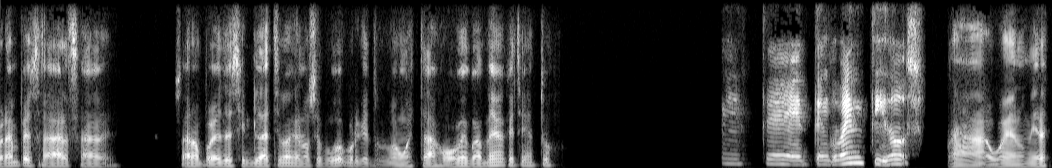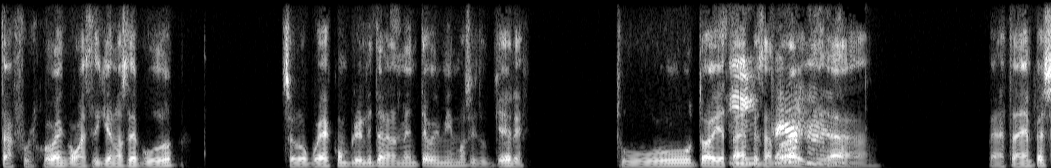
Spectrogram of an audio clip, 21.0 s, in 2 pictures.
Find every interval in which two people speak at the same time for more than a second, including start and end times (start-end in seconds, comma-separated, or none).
17.6-18.9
